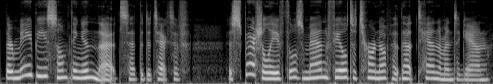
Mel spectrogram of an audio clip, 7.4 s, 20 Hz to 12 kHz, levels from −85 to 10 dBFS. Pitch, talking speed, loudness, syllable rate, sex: 260 Hz, 170 wpm, -16 LUFS, 5.1 syllables/s, female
